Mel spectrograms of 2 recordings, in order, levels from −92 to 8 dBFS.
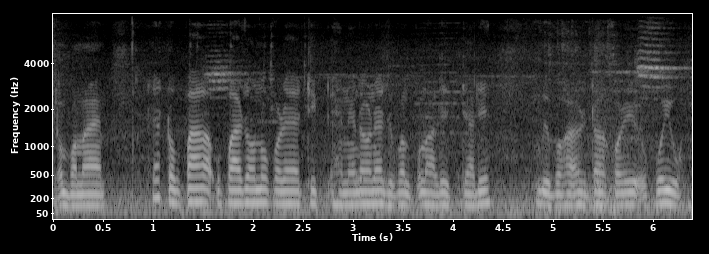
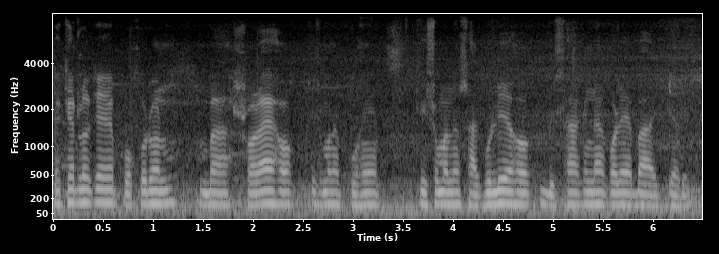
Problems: constant background noise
